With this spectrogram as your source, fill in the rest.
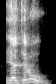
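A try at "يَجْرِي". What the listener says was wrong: Yajri. Wazan 11. Kan ada huruf ya akhirnya.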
